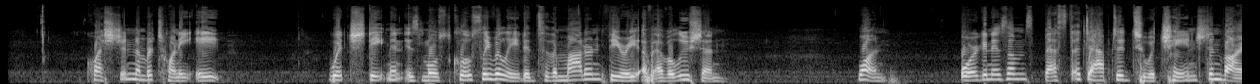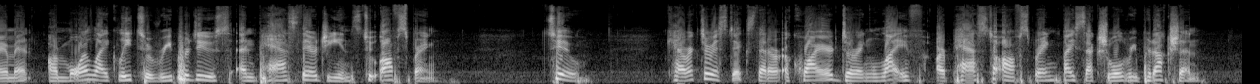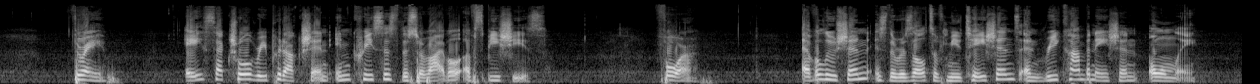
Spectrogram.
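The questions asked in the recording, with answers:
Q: Which statement is most closely related to the modern theory of evolution?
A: 1: Organisms best adapted to a changed environment are more likely to reproduce and pass their genes to offspring.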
